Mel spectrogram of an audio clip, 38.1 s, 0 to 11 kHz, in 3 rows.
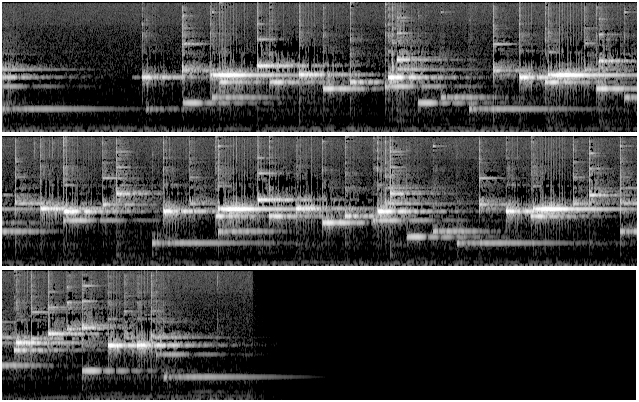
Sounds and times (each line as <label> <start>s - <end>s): simple old music box 0.0s - 32.0s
